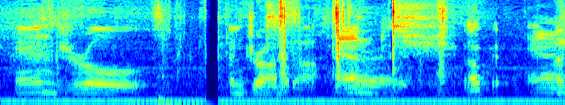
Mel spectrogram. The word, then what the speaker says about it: Andromeda: I mean, how do you go right from Earth to the Andromeda galaxy? Like I said, it's a shortcut. It's a big shortcut. Hey, Deets. I believe that's pronounced Andromeda.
